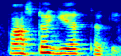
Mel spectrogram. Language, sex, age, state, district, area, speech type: Bengali, female, 18-30, West Bengal, Uttar Dinajpur, urban, spontaneous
